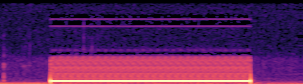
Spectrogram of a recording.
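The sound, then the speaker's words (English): Ringback tone of an outgoing telephone call waiting to be answered: a single steady, loud tone lasting about two seconds that starts and stops abruptly, framed by a faint low hum. “Pick up the phone. She's not going to pick up the phone.”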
